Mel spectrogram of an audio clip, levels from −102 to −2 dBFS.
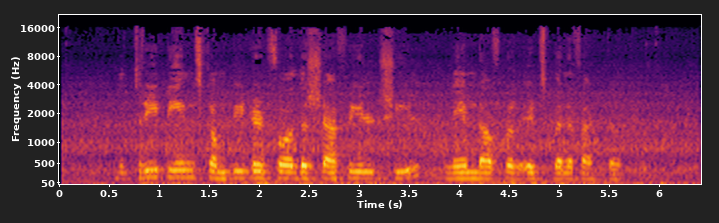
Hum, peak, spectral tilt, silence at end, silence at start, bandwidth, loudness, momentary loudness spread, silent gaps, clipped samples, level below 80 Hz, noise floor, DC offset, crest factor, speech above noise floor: none; -4 dBFS; -6 dB/octave; 0 s; 0.05 s; 16.5 kHz; -21 LUFS; 22 LU; none; under 0.1%; -46 dBFS; -43 dBFS; under 0.1%; 18 dB; 22 dB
